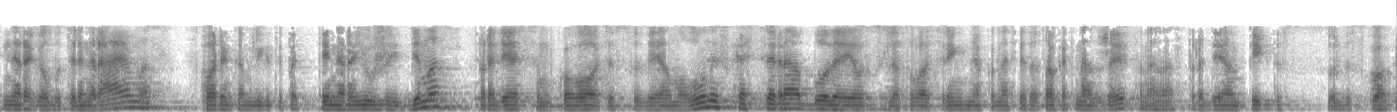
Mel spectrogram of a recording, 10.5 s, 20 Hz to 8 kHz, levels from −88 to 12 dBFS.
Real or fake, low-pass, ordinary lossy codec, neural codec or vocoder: real; 7.2 kHz; AAC, 16 kbps; none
